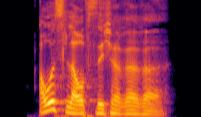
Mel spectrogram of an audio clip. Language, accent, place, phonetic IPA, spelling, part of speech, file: German, Germany, Berlin, [ˈaʊ̯slaʊ̯fˌzɪçəʁəʁə], auslaufsicherere, adjective, De-auslaufsicherere.ogg
- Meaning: inflection of auslaufsicher: 1. strong/mixed nominative/accusative feminine singular comparative degree 2. strong nominative/accusative plural comparative degree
